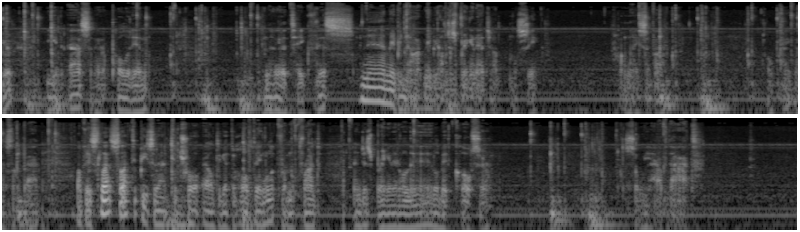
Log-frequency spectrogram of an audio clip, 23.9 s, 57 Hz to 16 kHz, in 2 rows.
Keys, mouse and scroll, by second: 0.4 e, 0.7 s, 2.5 middle click, 3.1 alt+a, 3.7 alt+shift+click, 6.0 alt+a, 6.6 ctrl+r, 9.9 Tab, 10.1 middle click, 10.6 alt+a, 10.8-11.2 scroll down 1, 11.2 middle click, 11.8 click, 12.2 Tab, 12.6 click, 14.5 ctrl+l, 15.5 KP_1, 16.3-17.6 scroll up 3, 18.1 click, 20.2 Tab, 20.4 middle click, 20.8 alt+a, 21.0-21.9 scroll down 5, 21.9 middle click.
